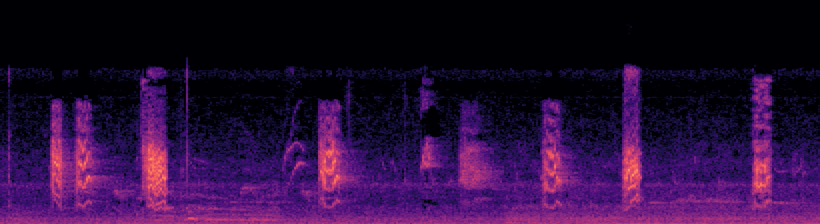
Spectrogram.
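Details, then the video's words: Repeated high chirps of a female double-collared seedeater, used to excite males, come steadily across eight seconds, some doubled, with faint thin whistles in the background. "Melhor Piado de fêmea de Papa capim para Esquentar e foguear Papa capim"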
